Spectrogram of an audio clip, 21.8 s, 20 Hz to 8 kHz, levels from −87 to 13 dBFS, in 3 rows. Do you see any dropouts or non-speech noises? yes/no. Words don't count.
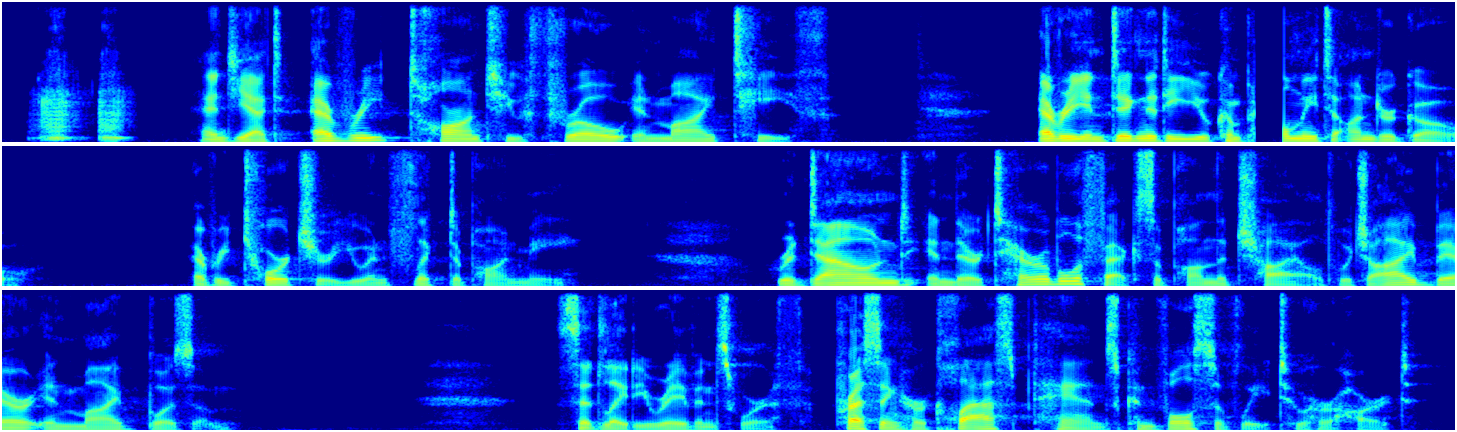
yes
